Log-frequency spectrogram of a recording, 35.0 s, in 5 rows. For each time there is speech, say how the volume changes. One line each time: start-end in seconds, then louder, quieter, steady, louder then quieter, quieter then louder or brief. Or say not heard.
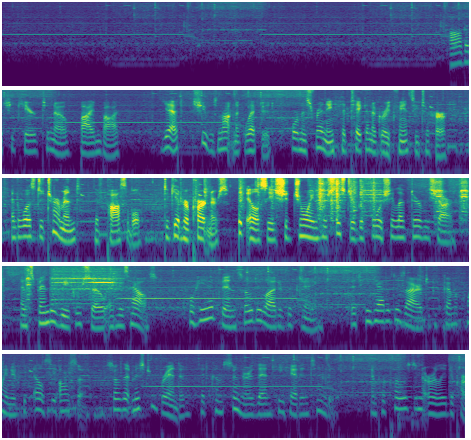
6.7-34.9 louder then quieter.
